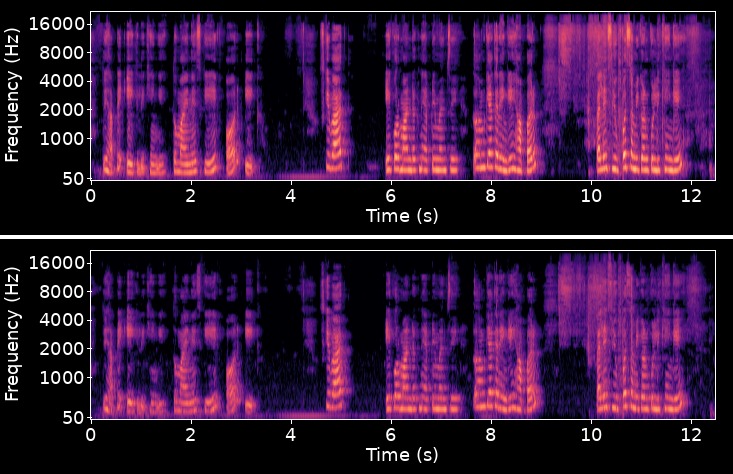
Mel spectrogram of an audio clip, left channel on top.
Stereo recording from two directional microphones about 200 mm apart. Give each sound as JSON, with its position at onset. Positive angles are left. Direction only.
{"t": 0.0, "sound": "a woman's voice", "side_deg": 55}
{"t": 4.3, "sound": "a sound", "side_deg": 55}
{"t": 5.9, "sound": "a woman's voice", "side_deg": 55}
{"t": 10.1, "sound": "a woman's voice", "side_deg": 55}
